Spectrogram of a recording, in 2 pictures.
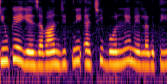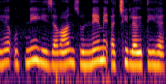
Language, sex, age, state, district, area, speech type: Urdu, female, 18-30, Bihar, Saharsa, rural, spontaneous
